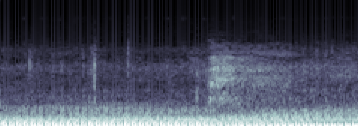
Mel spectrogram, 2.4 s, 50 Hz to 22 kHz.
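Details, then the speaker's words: BMW E36 with a 2.5 six-cylinder and manual gearbox: loud, deep burble at idle with light blips, raspy and uneven from the rear. The rear muffler is leaking. Exhaust muffler leak. "pretty much the goal of today well today's video is the muffler decided that it wanted to have a leak if you can hear me over the exhaust so"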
